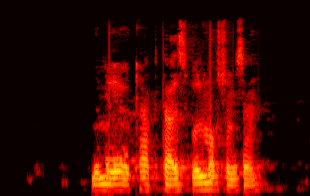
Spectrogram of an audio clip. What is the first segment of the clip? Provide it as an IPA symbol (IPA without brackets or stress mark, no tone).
n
